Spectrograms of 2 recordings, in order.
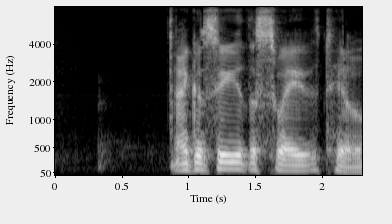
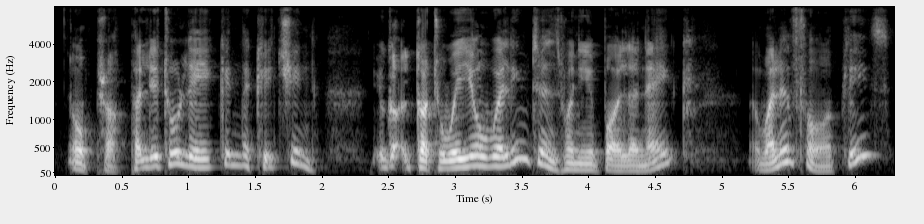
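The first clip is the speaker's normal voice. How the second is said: chatty barmaid; 9 semitones higher than usual. Acted. Reader voices gossipy barmaid.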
